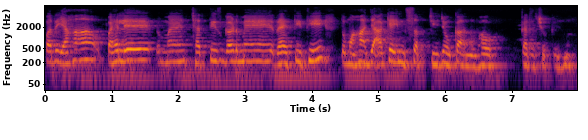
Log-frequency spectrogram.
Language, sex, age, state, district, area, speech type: Hindi, female, 60+, Madhya Pradesh, Jabalpur, urban, spontaneous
